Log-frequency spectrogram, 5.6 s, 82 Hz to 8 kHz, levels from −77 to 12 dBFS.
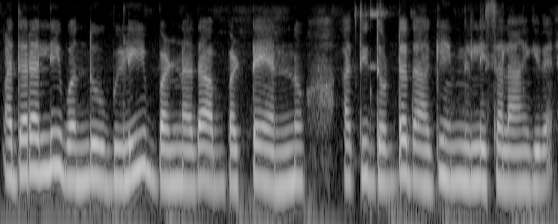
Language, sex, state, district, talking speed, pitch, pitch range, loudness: Kannada, female, Karnataka, Bangalore, 85 wpm, 200 Hz, 190-215 Hz, -17 LUFS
